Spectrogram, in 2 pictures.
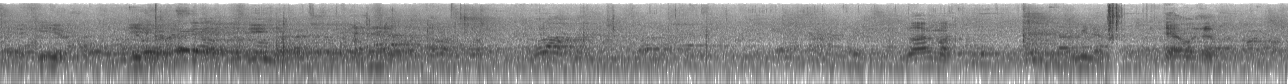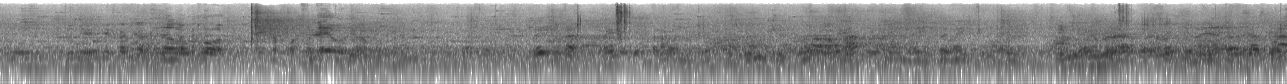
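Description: Many men talk at once in a large echoing hall.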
